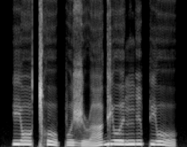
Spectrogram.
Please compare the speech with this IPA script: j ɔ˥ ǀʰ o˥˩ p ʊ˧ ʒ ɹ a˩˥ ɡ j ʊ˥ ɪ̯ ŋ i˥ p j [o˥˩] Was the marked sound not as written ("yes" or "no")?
no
